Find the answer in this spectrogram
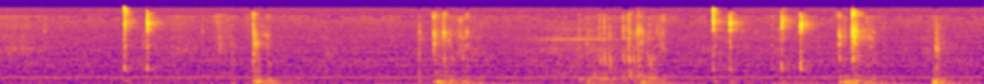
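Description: Computer keyboard keystrokes and mouse clicks, scattered irregular presses with a few heavier key strikes, as shortcuts are entered while modeling in Blender.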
